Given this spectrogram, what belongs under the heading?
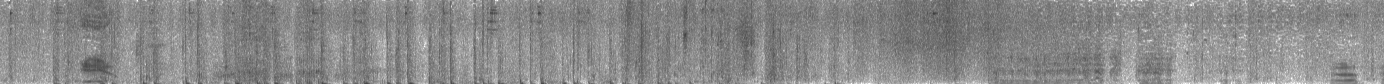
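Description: A horse's hooves galloping in the Red Dead video game, a fast, rhythmic clip-clop that slows and fades toward the end, with a voice talking over it.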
